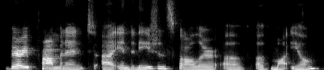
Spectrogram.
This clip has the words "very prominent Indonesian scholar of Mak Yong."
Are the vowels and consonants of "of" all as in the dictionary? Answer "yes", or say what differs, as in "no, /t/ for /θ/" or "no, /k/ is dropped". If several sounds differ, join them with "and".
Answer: yes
